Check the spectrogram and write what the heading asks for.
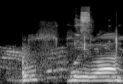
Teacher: মুসফিরা র টান দেওয়া যাবে না কিন্তু।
